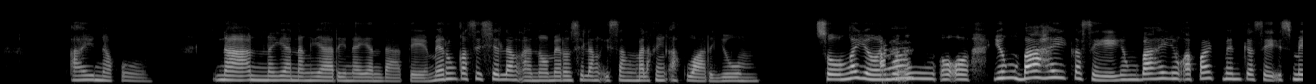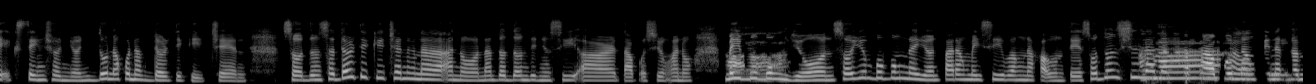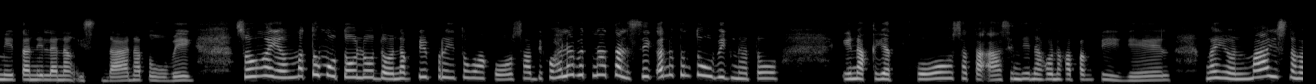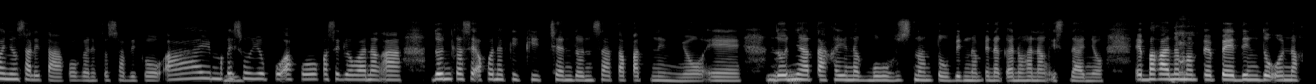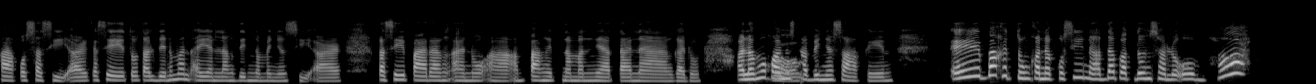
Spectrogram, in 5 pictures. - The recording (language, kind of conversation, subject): Filipino, advice, Paano ako makakapagpahinga at makakapagpakalma kahit maraming pinagmumulan ng stress at mga nakagagambala sa paligid ko?
- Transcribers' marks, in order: other background noise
